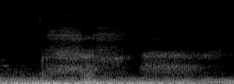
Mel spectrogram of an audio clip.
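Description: A person taking two audible breaths, the first starting about half a second in and the second about a second later, over a low steady hum.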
